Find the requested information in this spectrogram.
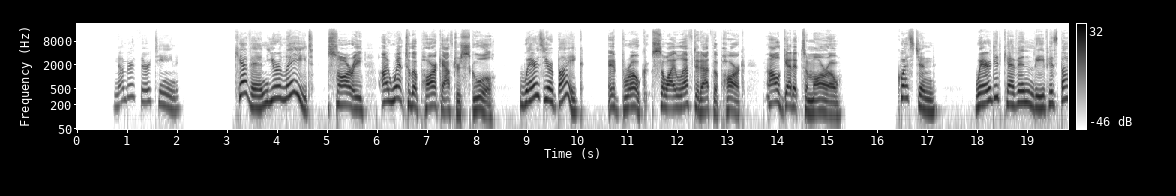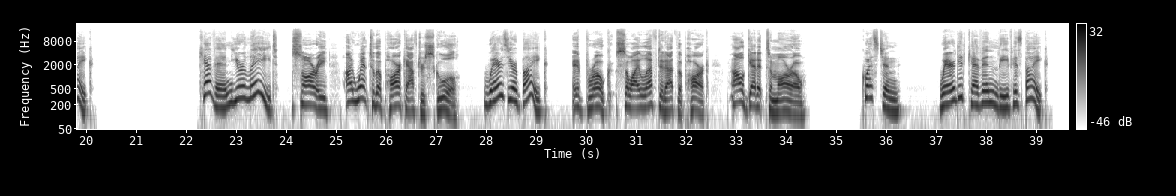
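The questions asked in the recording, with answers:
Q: Where did Kevin leave his bike?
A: At the park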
